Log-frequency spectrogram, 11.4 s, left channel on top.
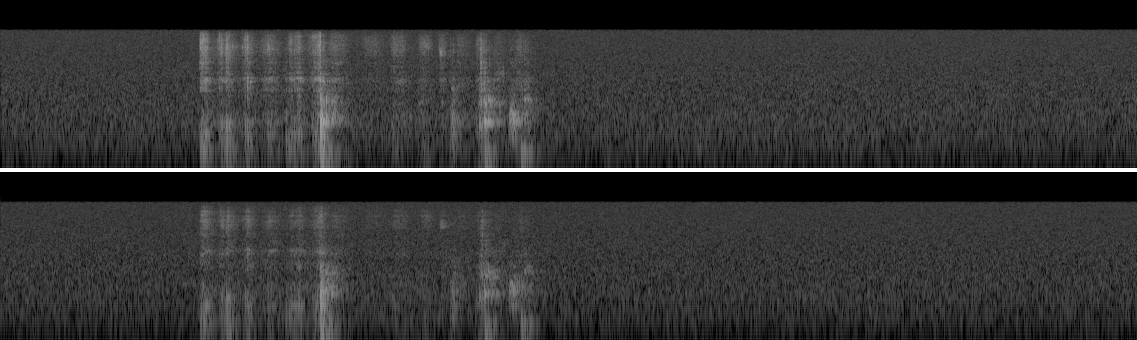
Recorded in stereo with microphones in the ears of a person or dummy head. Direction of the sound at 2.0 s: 70° left (ahead or behind).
